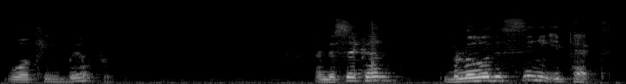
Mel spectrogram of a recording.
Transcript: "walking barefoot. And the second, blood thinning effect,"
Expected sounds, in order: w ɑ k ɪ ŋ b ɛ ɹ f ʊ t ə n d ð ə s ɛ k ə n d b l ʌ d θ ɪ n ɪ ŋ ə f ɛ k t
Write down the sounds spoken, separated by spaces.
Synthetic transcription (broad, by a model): w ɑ k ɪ ŋ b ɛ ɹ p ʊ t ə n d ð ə s ɛ k ə n d b l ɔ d s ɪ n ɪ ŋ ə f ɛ k t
